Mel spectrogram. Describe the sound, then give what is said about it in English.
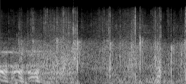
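Audience applause at an award presentation, a dense wash of many hands clapping with a few voices mixed in, steady and loud throughout. “I know we could clap for every sentence, but we only have a limited amount of time”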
